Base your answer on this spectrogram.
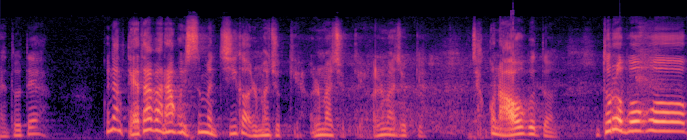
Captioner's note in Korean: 청중 웃음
